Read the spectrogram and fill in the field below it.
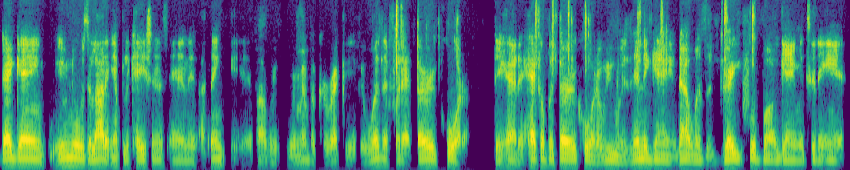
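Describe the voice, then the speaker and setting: A man in his thirties, a former quarterback turned coach, answering interview questions in a relaxed storytelling way. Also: deep voice, fairly quick, dull audio, slight background noise. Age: 30s. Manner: relaxed storytelling, acts out his own past thoughts.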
